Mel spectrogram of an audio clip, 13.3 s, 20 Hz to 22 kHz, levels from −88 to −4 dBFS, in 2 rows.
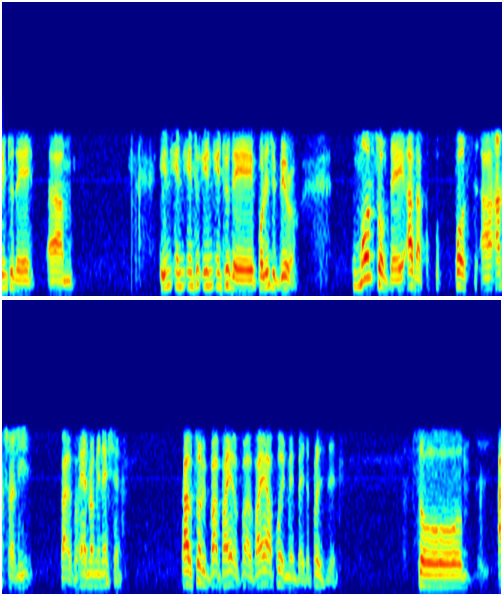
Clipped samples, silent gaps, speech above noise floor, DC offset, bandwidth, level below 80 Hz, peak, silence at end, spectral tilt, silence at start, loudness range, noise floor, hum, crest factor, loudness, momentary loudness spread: under 0.1%; none; 46 dB; under 0.1%; 3.9 kHz; -84 dBFS; -4 dBFS; 0 s; -8 dB/octave; 0 s; 5 LU; -70 dBFS; none; 22 dB; -24 LUFS; 14 LU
